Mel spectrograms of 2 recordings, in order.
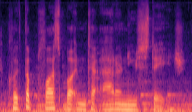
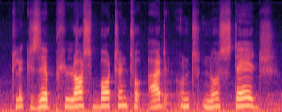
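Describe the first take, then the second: First: It is read in the speaker's normal voice. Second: It is read in an exaggerated put-on accent.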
